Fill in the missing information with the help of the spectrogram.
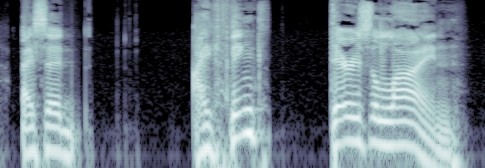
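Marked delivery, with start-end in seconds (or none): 1.5-3.5 plain, steady, conversational delivery, nothing added. Retelling what they once said, the speaker says it a little louder than normal. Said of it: "just a little louder than regular conversation".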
